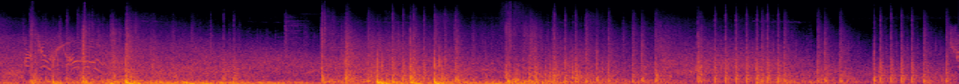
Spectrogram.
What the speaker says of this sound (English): Artillery on the move.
